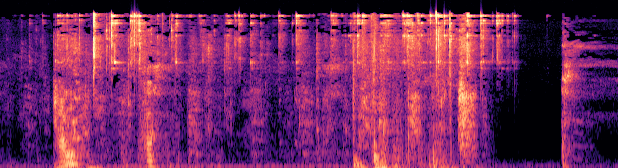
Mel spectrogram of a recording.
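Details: German Shepherd puppy throwing a vocal tantrum, 'talking' with low growly grumbles and short whiny yips in uneven bursts, some louder barks near the middle, indoors.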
